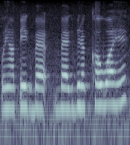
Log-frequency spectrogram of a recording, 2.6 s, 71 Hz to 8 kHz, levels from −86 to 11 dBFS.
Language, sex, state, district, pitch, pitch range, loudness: Hindi, female, Uttar Pradesh, Shamli, 240 Hz, 230-255 Hz, -14 LUFS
